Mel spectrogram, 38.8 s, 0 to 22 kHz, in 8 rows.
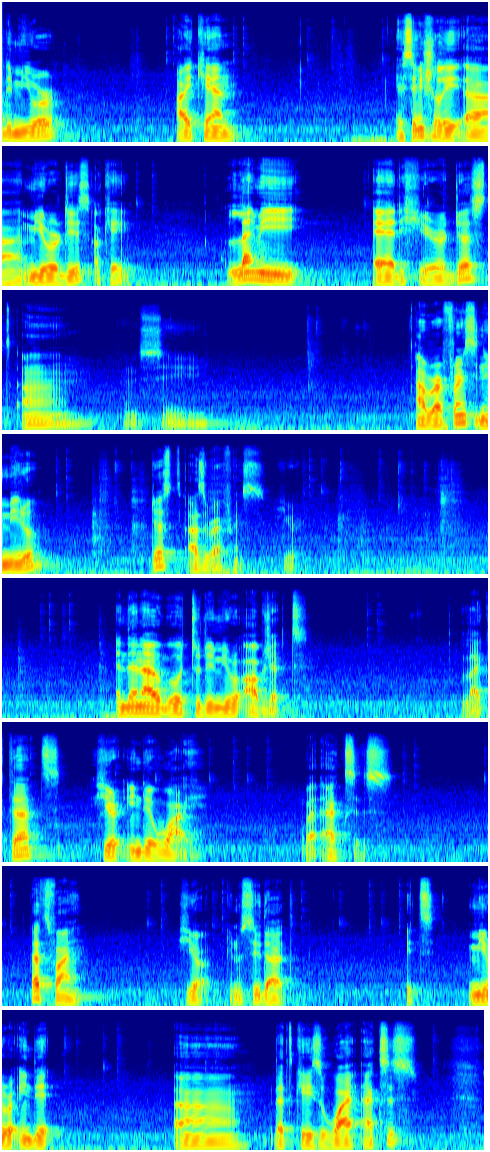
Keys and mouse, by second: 2.9 right drag, 3.6 right drag, 4.4 right click, 6.0 right click, 7.1 click, 7.5 click, 8.3 right click, 8.6 click, 8.9 right click, 12.7 shift+a, 15.5 s, 16.8 g, 17.6-18.1 alt+right drag, 18.3 g, 19.8 click, 24.3 click, 25.1 click, 25.6-26.0 right drag, 26.2 right drag, 26.6 right drag, 29.0 right click, 30.4 right click, 31.4 click, 31.9 click, 32.4-32.7 right drag, 32.8 right click, 32.8 right drag, 33.7 x, 34.8 right drag, 35.8 click, 37.8-38.1 right drag, 38.6 F3.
